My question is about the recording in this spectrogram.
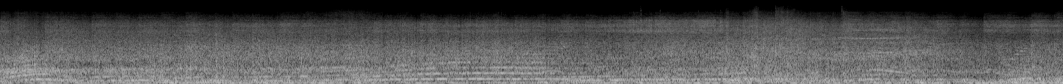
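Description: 2000cc-class racing car engine revving up and down repeatedly as the car slides around the track, its pitch rising and falling over a constant noisy din, echoing in a large hall.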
